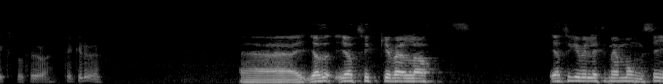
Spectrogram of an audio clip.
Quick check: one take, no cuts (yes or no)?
yes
